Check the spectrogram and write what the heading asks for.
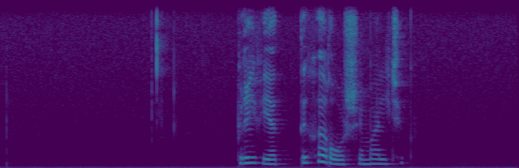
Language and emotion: Russian, positive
